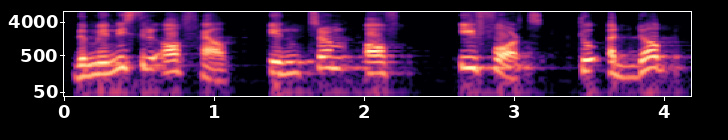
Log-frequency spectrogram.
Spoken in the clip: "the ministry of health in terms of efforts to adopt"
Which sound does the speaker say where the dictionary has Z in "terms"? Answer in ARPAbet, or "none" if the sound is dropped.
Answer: none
